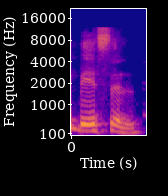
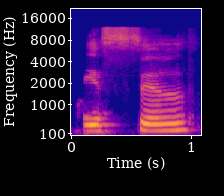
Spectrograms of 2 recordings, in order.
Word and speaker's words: basil: plant is the holy basil. Okay. It's Devi. yes. Yeah, I totally forgot. Let me see the exact pronunciation. It's basil. Basil. Basil. Basil. It's not basil. It's basil. Yeah, basil. I know.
